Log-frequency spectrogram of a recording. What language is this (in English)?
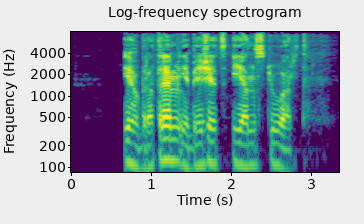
Czech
